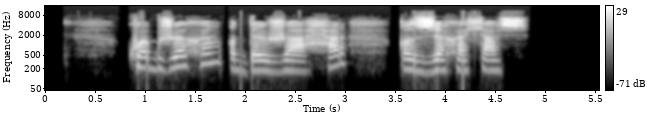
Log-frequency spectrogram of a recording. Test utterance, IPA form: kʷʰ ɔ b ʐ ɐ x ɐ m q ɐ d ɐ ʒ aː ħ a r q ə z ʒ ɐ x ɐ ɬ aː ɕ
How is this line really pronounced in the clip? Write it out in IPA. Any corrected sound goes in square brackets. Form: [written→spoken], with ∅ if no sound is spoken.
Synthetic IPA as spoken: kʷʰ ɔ b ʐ ɐ x ɐ m q [ɐ→ə] d ɐ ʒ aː ħ a r q ə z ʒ ɐ x ɐ ɬ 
